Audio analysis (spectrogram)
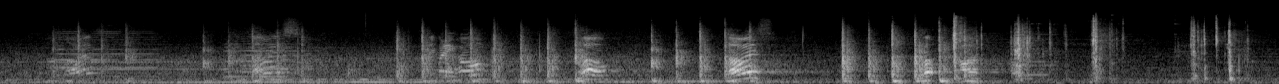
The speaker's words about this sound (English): for goodness sake, didn't you hear me knocking?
